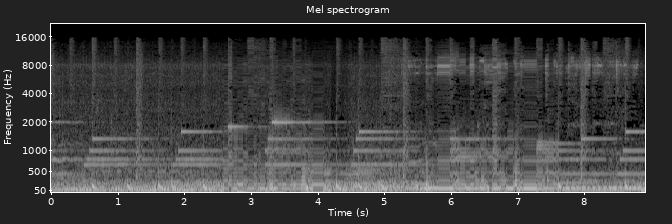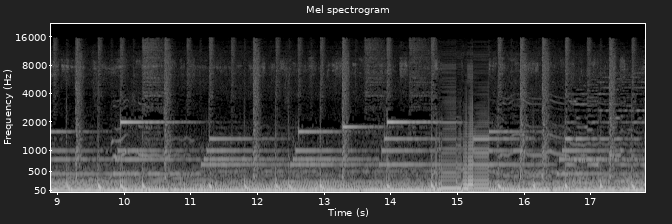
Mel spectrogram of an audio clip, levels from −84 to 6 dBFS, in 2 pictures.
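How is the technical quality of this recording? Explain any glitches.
The technical quality suffers from three bursts of robotic sound from repeated short buffers, at 2.59 to 4.10 s, 5.59 to 7.61 s and 14.68 to 15.48 s. New audio likely arrived too slowly, so playback looped a tiny stretch, consistent with a buffer of about 10.7 ms, and skipped most of the real material. That loop imposes a rigid, metallic 93.8 Hz buzz on the sound.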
